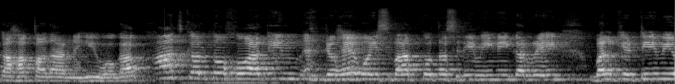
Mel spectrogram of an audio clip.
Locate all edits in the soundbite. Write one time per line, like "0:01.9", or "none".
0:01.6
